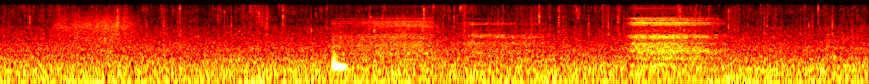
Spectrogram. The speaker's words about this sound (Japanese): 雨止まないわね。どんどん強くなっているみたい。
